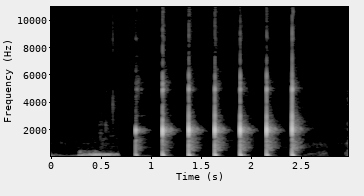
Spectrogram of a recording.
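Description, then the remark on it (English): A brief low thump, then seven sharp, evenly spaced knocks on a house's front door in a steady, quick rhythm, each one crisp and fairly loud with a short ring. No one speaks. “Can I go knock on the door real quick?”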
